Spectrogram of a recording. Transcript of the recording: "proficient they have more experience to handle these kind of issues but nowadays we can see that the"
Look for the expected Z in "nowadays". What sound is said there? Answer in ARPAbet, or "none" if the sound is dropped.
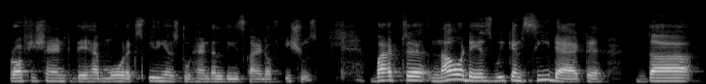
Z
